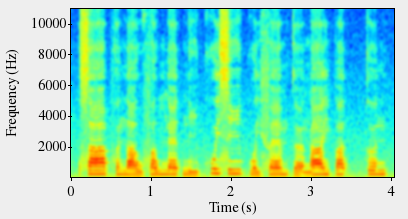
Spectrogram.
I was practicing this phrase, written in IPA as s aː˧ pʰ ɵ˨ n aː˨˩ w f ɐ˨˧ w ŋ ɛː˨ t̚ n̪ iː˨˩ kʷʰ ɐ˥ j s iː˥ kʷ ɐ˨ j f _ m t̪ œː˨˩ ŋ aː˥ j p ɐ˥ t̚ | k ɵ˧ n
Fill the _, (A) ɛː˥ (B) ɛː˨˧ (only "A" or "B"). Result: B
